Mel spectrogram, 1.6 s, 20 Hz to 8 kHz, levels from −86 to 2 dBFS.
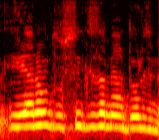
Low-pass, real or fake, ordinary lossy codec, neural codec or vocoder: none; fake; none; codec, 16 kHz, 16 kbps, FunCodec, trained on Chinese and English, 50 frames a second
